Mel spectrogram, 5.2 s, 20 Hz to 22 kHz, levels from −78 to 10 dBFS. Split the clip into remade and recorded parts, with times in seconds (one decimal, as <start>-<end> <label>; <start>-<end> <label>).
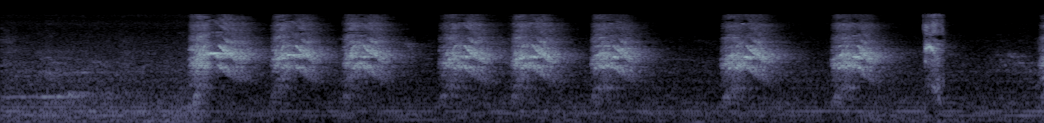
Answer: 0.0-5.2 recorded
